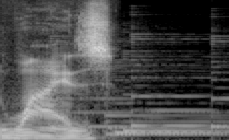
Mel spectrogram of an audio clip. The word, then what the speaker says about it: Ys: Yeah, a lot of, I think Wests, US people said wise. For us, the letter Y is just pronounced E anyway.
